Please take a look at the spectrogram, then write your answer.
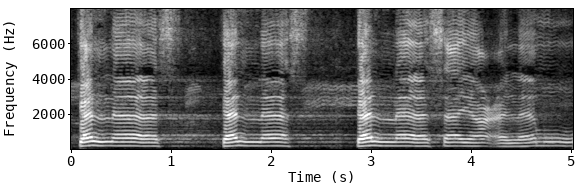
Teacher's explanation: Saya ada hamas ataupun safir, huruf sin berbaris fathah. Kena baca ada desiran macam ular lah.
